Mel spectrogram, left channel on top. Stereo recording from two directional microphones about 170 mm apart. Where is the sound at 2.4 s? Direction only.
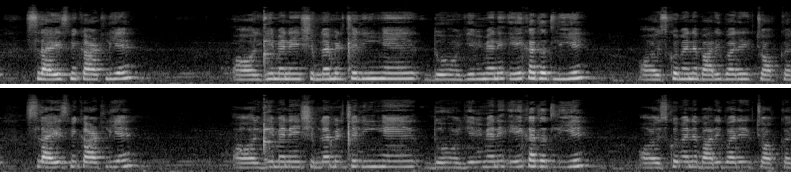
60° left (ahead or behind).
